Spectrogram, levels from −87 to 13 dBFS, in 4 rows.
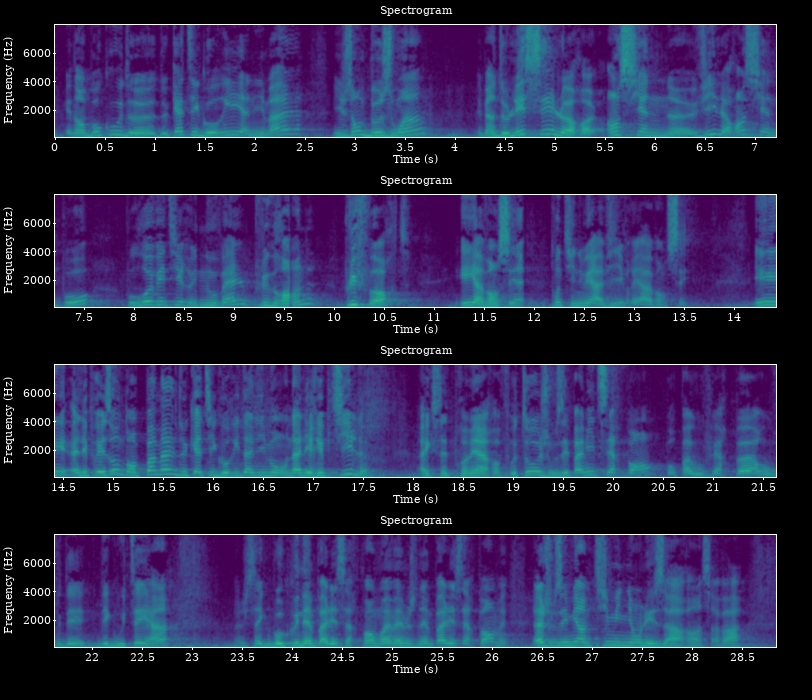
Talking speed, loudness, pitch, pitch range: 210 wpm, -28 LUFS, 205 Hz, 175-230 Hz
